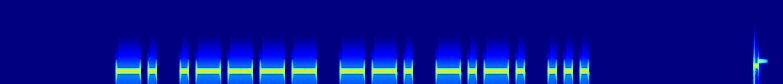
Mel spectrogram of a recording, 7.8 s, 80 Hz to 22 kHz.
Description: Morse code, heard as a keyed tone, about 15 wpm, 700 Hz. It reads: N1GCS
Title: USA Call Signs - 3x Character Spacing - 15wpm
